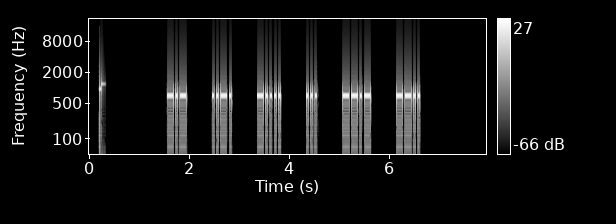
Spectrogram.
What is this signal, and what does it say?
Morse code, heard as a keyed tone, about 28 wpm, spaced as for 13 wpm, 700 Hz. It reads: KF6SQZ
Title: USA Call Signs - 6 Characters - 4x Character Spacing - 28wpm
